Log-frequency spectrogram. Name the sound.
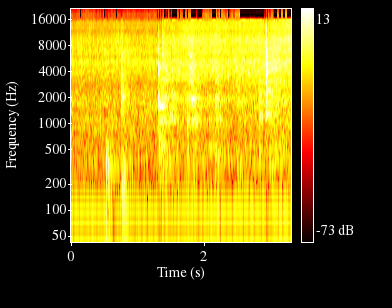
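onion tomato masala with spices frying and stirred in oil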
